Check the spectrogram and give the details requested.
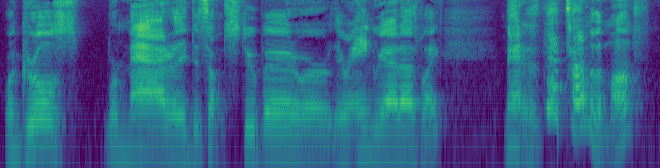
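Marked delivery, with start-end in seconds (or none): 5.0-6.5 joking tease. Retold or imitated. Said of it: "kind of like in a joking manner".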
